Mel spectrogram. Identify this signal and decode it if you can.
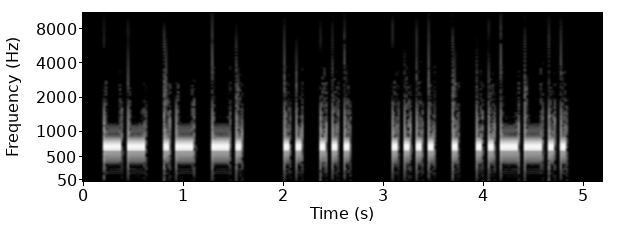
Morse code, heard as a keyed tone, about 19 wpm, 700 Hz. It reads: MAN IS HE?
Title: Sentences from Top 1300 Words 20wpm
